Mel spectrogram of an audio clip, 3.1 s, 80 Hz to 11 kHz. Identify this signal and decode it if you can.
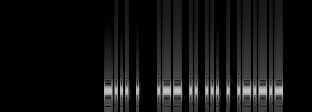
Morse code, heard as a keyed tone, about 46 wpm, 700 Hz. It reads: BE WISE.
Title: Sentences from Top 1600 Words 45wpm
